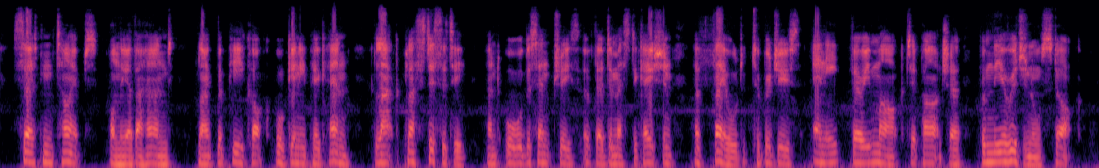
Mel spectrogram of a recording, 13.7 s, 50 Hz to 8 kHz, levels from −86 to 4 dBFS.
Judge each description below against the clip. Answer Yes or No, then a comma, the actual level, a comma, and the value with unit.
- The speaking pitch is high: No, low, 110 Hz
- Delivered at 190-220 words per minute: No, average, 145 wpm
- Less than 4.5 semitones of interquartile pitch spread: Yes, average, 2.8 semitones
